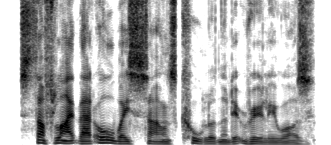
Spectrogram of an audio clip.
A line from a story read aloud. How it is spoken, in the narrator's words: said Harry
